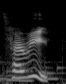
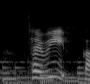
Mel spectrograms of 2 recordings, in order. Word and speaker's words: tariff: 인토네이션이 잘못된 것 같습니다. 제 인토네이션이 tariff가 아니라 tariff라고 읽어주면 된다네요. tariff.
